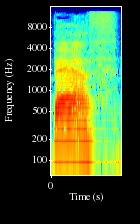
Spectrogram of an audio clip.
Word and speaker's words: bath: smooth bathe the word bath is a noun with an unvoiced th bath but when you change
